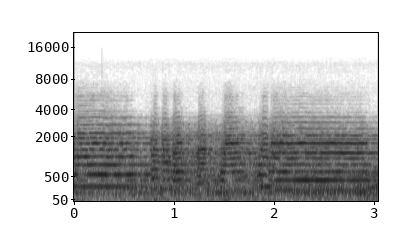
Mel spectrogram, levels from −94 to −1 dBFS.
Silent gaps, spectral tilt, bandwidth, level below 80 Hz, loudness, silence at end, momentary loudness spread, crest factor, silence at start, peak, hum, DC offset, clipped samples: none; -8 dB/octave; 6.4 kHz; -38 dBFS; -16 LUFS; 0 s; 4 LU; 12 dB; 0 s; -4 dBFS; none; under 0.1%; under 0.1%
